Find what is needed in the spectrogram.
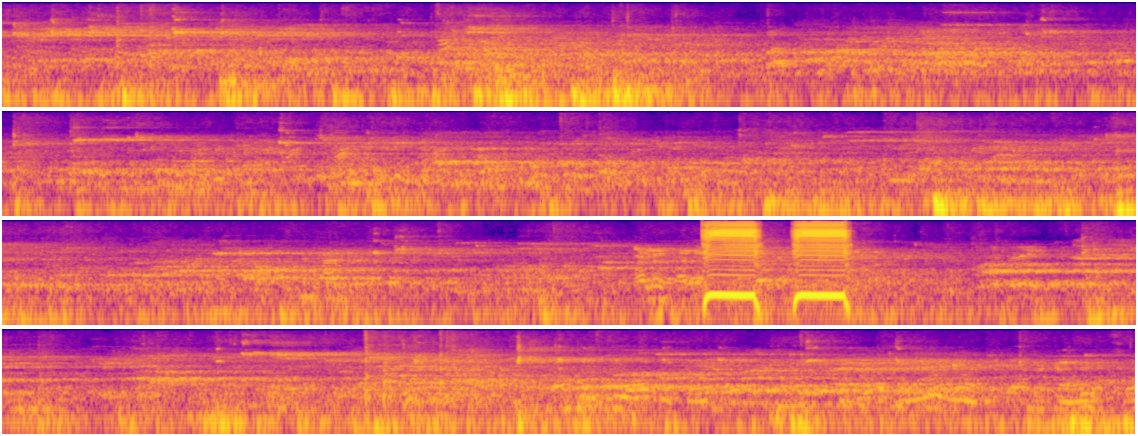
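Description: Badminton rally in a large echoing hall: sharp racket hits on the shuttlecock and players' feet on the court, over a background of voices. About two-thirds of the way through come two loud short beeps in quick succession.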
